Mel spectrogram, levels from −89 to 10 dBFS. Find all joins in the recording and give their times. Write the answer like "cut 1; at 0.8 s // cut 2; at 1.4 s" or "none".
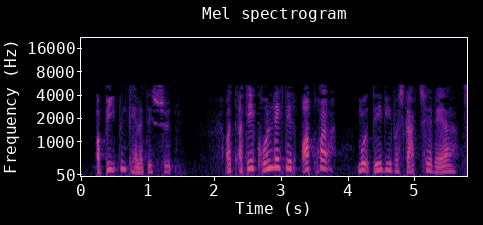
none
